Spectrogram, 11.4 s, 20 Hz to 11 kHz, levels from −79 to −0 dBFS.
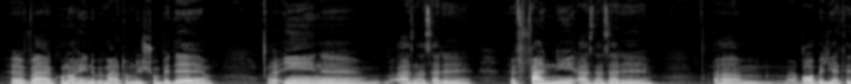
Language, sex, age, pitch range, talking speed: Persian, male, 40-59, 130-155 Hz, 75 wpm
